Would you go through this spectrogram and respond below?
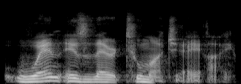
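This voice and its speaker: A man hosting a podcast interview, asking his questions briskly and in a friendly way. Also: mid-range voice, animated. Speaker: podcast co-host.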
